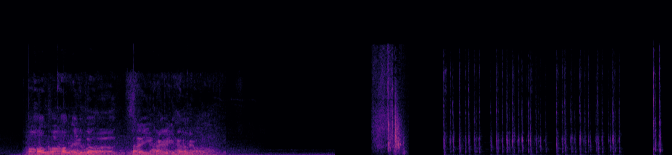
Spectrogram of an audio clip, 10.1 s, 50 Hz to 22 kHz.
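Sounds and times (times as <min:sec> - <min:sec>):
keyboard typing: 0:06.6 - 0:10.0.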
